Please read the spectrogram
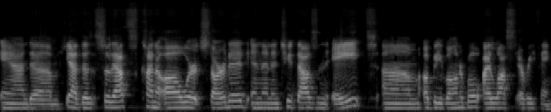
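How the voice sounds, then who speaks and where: With hardly any pauses, a woman holds a moderate pace in a flat monotone, her fairly low voice bright and sharp on a very clean recording with a silent background. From Northern California. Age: 50s. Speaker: chef turned concierge business owner. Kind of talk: interview.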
